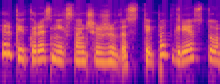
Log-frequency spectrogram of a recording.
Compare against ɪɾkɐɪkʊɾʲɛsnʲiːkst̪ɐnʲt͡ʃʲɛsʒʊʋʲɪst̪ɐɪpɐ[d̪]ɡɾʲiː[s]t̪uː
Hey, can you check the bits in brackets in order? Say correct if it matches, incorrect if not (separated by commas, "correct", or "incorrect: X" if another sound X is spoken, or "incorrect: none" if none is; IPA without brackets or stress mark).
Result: incorrect: t̪, correct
